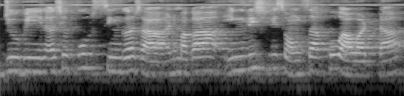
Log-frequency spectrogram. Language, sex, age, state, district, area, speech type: Goan Konkani, female, 18-30, Goa, Pernem, rural, spontaneous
